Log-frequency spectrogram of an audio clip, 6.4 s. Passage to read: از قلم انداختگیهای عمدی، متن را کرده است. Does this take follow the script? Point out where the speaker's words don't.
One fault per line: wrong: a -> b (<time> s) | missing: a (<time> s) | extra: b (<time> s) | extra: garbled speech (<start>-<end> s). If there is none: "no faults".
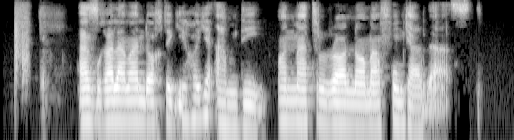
extra: آن (3.5 s)
extra: نامفهوم (4.3 s)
